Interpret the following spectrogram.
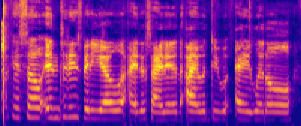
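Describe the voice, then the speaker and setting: A woman with a rather high voice hosts her own channel and gives casual advice in a rambling, filler-heavy way. Her tone is steady and her pace moderate, but a cold leaves her sounding stuffy and congested. The low-quality audio comes from a camera in her bedroom.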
